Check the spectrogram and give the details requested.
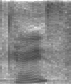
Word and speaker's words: CASE: So we bring them to space in this case, and we help them testing the end-to-end service to get ready to enter the market. And I want to bring up this word case. Yes. Which rhymes with space, which is not an accident.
